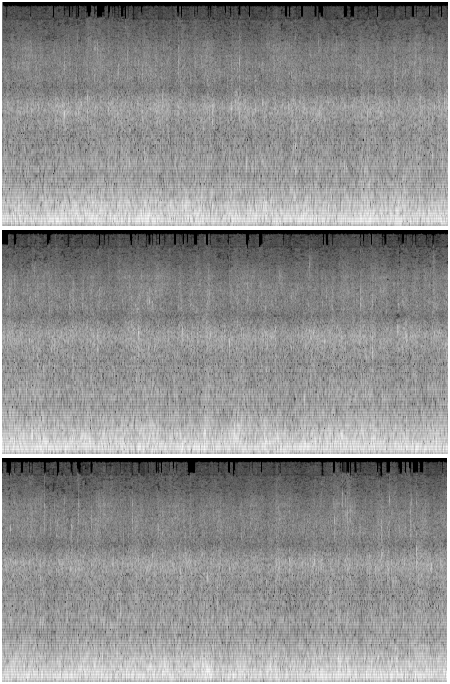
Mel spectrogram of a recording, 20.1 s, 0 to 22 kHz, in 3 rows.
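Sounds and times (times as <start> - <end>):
dishwasher motor hum: 0.0 - 20.0
water spraying inside tub: 0.0 - 20.0.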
